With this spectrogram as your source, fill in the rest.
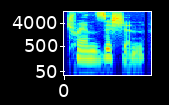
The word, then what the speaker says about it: transition: Accelerate the transition. Stress on the second syllable of accelerate and the second of transition.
